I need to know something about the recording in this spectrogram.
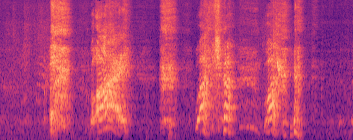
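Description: A young man shouts and yells loudly in bursts, close by.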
